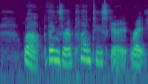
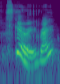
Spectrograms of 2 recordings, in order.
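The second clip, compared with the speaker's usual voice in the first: ordinary delivery, nothing marked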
